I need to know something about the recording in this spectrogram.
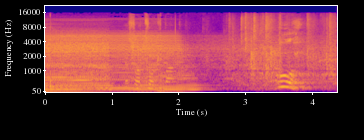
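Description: Live heavy band ending a song: distorted electric guitars and bass hold a final chord that rings on, then cut off about two seconds in. A short voiced shout follows near the end.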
